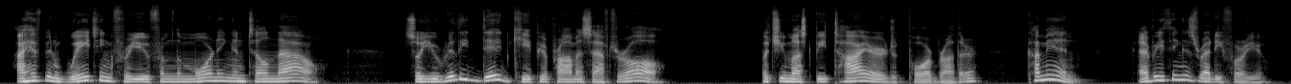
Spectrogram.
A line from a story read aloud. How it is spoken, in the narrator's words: cried Hasebe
